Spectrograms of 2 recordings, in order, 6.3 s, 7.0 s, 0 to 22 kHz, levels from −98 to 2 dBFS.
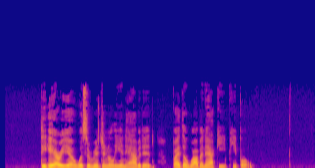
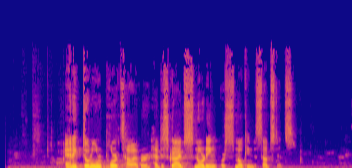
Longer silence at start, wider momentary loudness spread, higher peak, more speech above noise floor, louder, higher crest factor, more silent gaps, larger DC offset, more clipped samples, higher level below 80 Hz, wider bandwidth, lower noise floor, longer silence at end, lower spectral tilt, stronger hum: second, 0.8 s vs 1.3 s; about the same, 14 LU vs 14 LU; about the same, -4 dBFS vs -2 dBFS; first, 50 dB vs 38 dB; second, -21 LUFS vs -18 LUFS; about the same, 18 dB vs 18 dB; neither; neither; neither; second, -78 dBFS vs -52 dBFS; second, 11 kHz vs 16 kHz; first, -71 dBFS vs -57 dBFS; about the same, 1.25 s vs 1.2 s; about the same, -6 dB/octave vs -5.5 dB/octave; neither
